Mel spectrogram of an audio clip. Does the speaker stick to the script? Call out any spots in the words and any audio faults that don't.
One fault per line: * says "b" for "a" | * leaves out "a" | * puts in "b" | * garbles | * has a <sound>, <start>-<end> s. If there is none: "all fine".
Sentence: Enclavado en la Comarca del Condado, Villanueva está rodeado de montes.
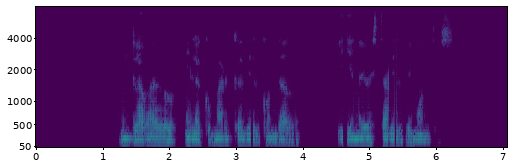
* says "del" for "rodeado"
